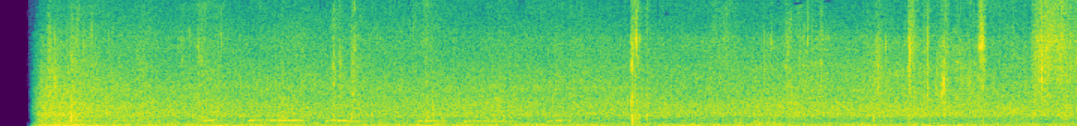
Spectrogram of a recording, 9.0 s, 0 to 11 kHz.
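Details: Greylag geese at Pearson Park, Hull, England, recorded on 22 August 2021 with a GoPro Hero9: a run of short, flat, nasal honks in quick succession, then quieter, over a steady low rumble of background noise.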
